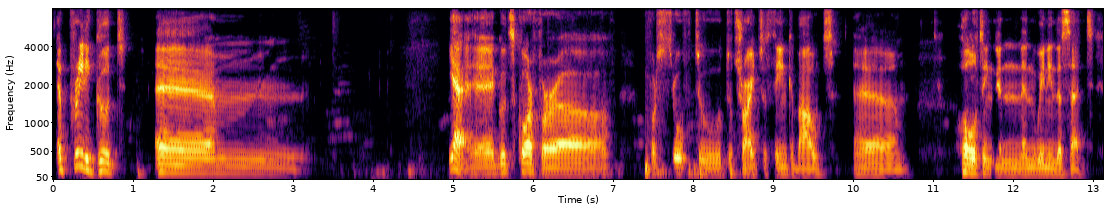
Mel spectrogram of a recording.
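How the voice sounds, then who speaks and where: Slow, halting man analysing tennis. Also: lowish voice, a bit bright. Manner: hesitant, many fillers and restarts. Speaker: tennis co-commentator.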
